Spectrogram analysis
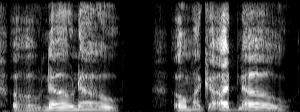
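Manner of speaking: high, stretched-out wail of "no"; dismayed cry. Retold or imitated. Fiancée seeing a groundhog hit on the road, high dismayed cry.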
